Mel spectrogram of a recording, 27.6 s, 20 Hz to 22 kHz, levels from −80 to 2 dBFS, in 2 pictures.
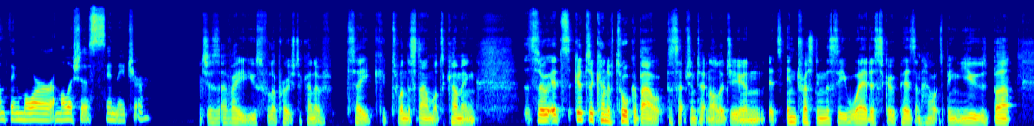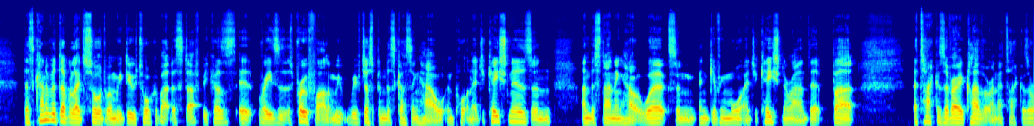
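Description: No technical faults can be heard anywhere in the recording, and the signal holds steady throughout.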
